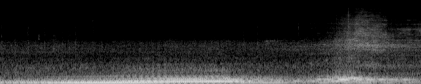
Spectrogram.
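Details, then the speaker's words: Ford/Mercury Grand Marquis 4.6 V8, lifted, misfiring after an off-road water crossing, with coil issues: uneven, loping low rumble and stumbling beat while driving, down a cylinder, like a big cam. "yeah this thing's definitely down a hole on the plus side sounds like it's got a big cam"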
